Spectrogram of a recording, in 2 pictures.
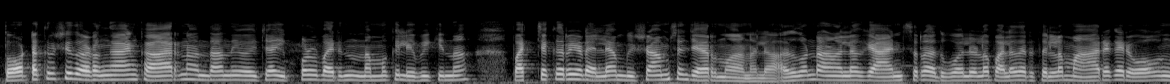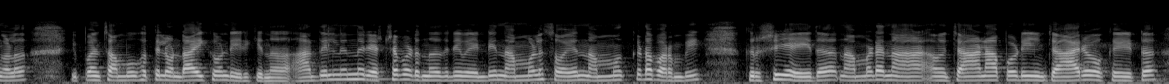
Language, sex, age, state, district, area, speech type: Malayalam, female, 60+, Kerala, Kottayam, rural, spontaneous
